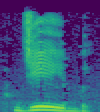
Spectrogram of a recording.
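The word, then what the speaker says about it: جیب: The sound produced by Ya-e-Majhool is A. For example, Jeem, Badi Ya, Be, Jeb, pocket.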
